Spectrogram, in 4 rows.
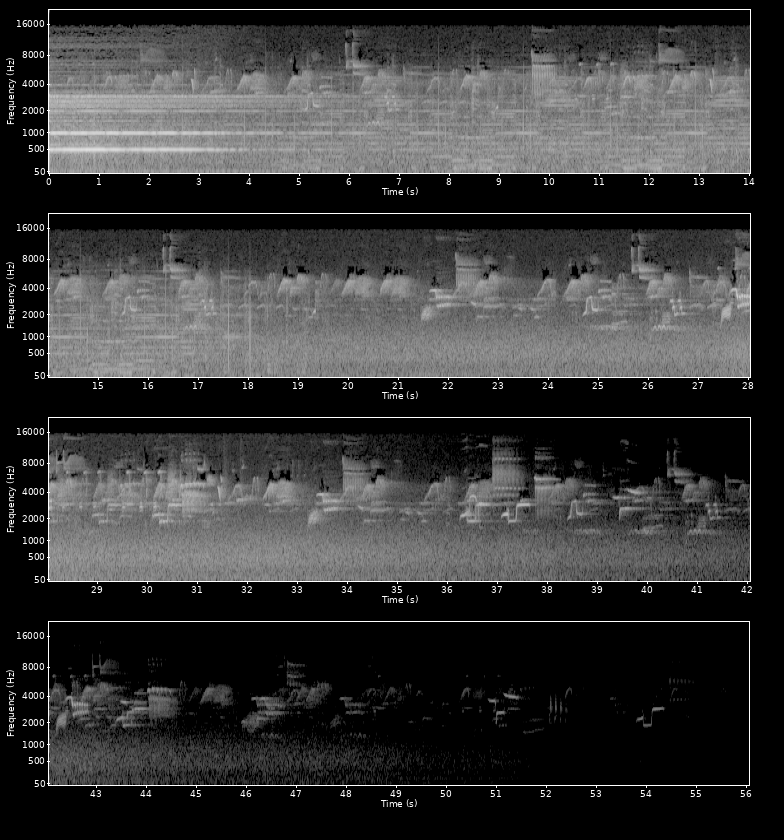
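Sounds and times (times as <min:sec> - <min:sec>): small birds chirping: 0:00.0 - 0:45.6.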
